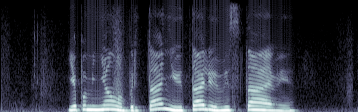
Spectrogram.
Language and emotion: Russian, positive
